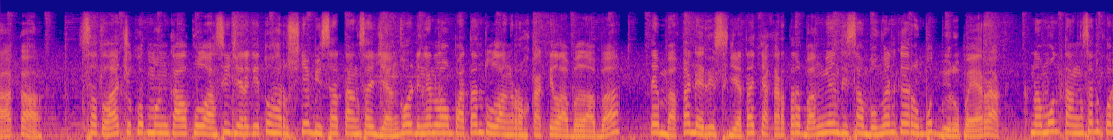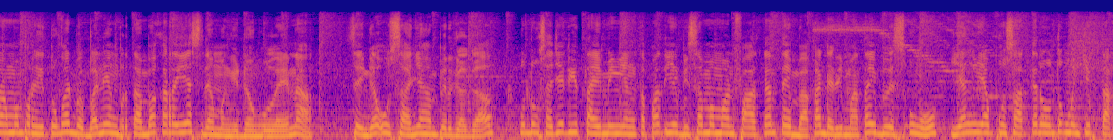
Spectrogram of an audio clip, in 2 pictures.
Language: Indonesian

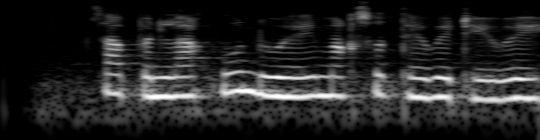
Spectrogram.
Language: Javanese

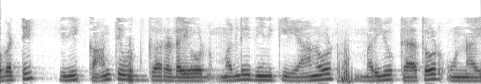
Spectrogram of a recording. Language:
Telugu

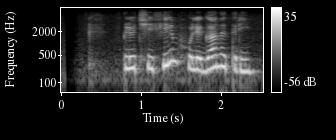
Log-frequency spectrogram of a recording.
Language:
Russian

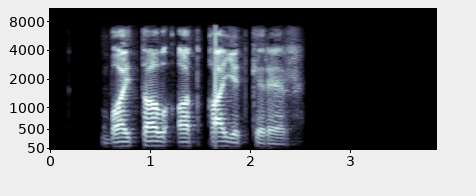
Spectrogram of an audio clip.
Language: Bashkir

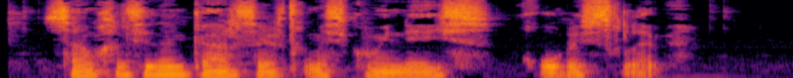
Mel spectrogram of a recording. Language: Georgian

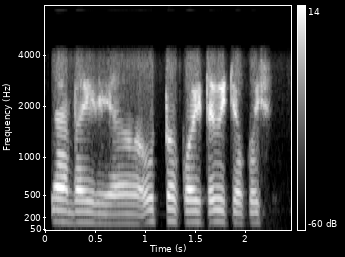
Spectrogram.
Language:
Punjabi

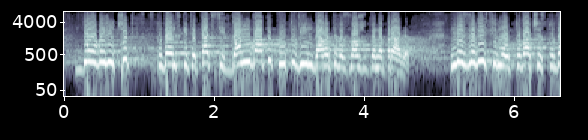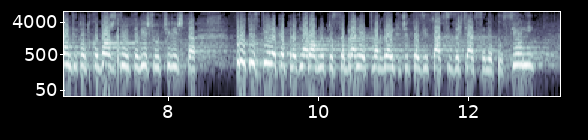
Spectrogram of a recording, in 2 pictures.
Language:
Bulgarian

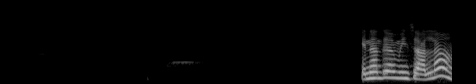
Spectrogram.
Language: Punjabi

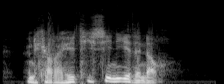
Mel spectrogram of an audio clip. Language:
Kabyle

